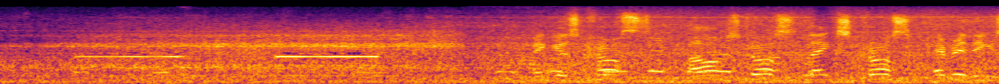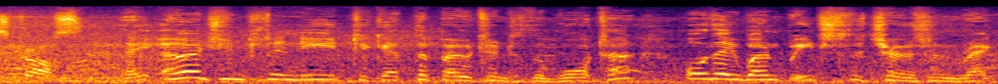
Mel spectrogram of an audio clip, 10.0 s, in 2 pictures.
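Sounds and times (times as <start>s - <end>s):
crane truck diesel engine rumble: 0.0s - 9.9s
crane truck reversing alarm beeps: 0.4s - 2.0s
speech: 2.7s - 9.9s.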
